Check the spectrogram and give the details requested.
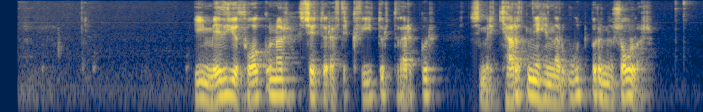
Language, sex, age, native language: Icelandic, male, 50-59, Icelandic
